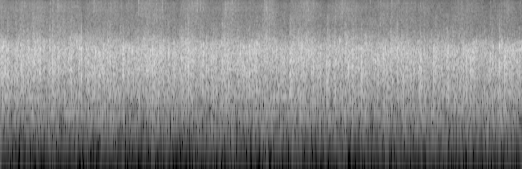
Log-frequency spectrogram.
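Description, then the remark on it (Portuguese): An audience applauding steadily, a dense wash of many hands clapping at an even, sustained loudness throughout, with no talk over it. “Se aplaudir o Senhor.”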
